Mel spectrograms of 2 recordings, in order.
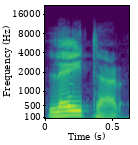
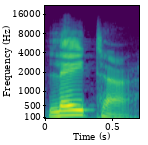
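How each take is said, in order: The two takes are said the same way.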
